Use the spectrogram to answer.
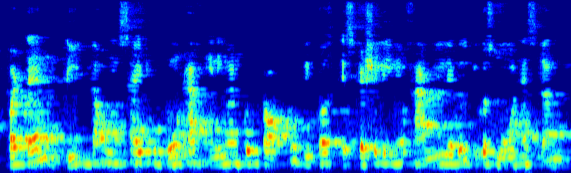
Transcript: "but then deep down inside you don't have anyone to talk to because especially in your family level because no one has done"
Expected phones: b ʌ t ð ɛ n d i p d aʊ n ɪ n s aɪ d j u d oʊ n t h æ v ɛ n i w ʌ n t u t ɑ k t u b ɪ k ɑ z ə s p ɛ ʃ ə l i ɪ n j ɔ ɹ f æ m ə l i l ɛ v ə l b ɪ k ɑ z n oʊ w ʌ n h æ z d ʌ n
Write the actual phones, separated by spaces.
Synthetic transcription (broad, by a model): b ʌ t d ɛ n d i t d aʊ n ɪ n s aɪ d j u d oʊ n t h æ v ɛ n i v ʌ n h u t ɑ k t u b ɪ k ɑ z ə s p ɛ ʃ ə l i ɪ n j ɔ ɹ f æ m ə l i l ɛ v ə l b ɪ k ɑ z n oʊ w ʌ n h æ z d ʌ n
